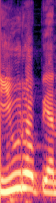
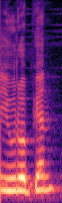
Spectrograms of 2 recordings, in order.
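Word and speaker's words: European: সেই রকম এখানেও দেখো ইউরোপিয়ান উচ্চারণ করতে গিয়ে ইউ এর মত হচ্ছে ইউরোপিয়ান তাহলে ভাওয়েলের উচ্চারণ ইউ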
